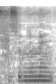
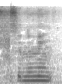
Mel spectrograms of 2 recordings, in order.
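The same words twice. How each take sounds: The two takes are said the same way.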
